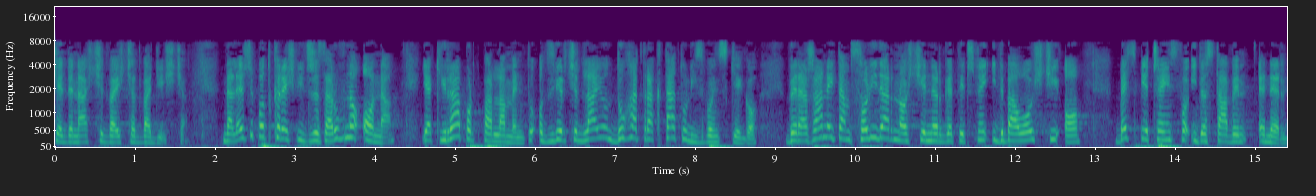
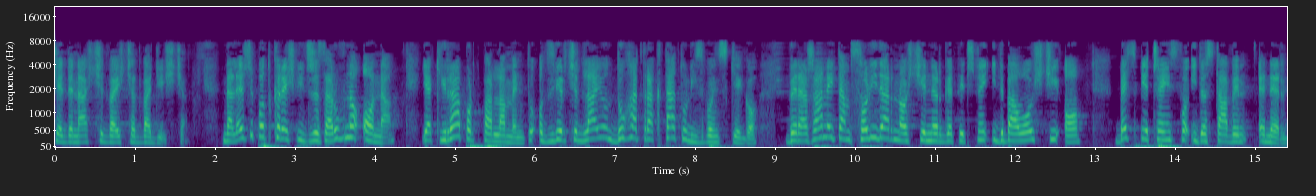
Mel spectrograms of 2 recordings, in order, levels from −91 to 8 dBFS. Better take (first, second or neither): first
